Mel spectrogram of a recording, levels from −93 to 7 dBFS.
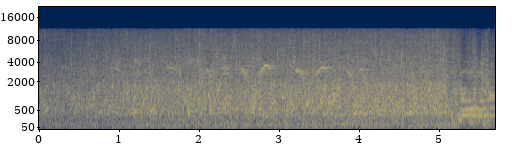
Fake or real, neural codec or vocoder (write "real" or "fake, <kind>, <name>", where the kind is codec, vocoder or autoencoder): real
